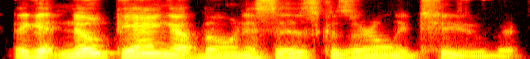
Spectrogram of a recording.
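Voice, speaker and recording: This game master runs a tabletop RPG from home over an online group call, narrating fights and laying out rules in an informal way. He has a mid-range, somewhat dark voice, speaks fairly quickly and expressively, and is recorded on a close internet-call microphone.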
